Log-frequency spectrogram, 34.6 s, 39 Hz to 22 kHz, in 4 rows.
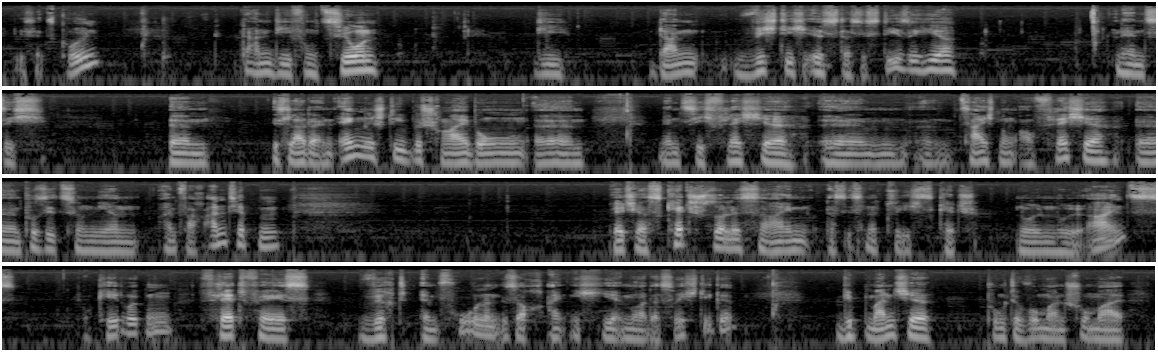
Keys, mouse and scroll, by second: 18.6 click, 23.0 click, 24.3 click, 26.4 click, 29.5 click, 30.6 click.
